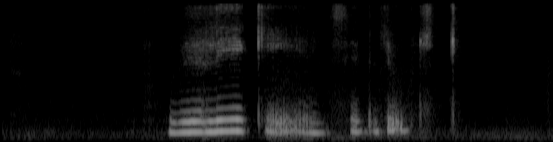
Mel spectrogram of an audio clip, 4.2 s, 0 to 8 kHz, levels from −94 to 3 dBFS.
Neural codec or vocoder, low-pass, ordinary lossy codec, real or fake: codec, 24 kHz, 0.5 kbps, DualCodec; 7.2 kHz; MP3, 32 kbps; fake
